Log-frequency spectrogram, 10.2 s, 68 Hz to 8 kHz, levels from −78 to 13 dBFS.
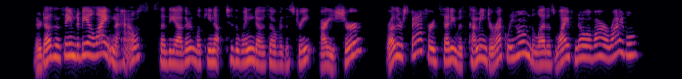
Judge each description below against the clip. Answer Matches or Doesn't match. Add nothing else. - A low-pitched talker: Doesn't match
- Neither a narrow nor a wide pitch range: Doesn't match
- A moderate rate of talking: Doesn't match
